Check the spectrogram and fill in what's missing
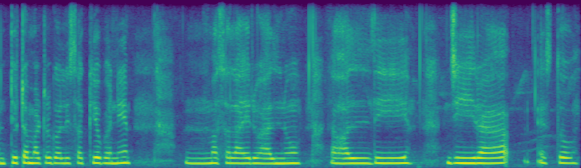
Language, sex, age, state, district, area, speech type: Nepali, female, 18-30, West Bengal, Jalpaiguri, rural, spontaneous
